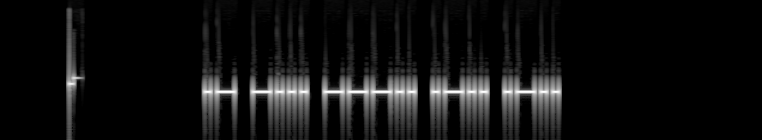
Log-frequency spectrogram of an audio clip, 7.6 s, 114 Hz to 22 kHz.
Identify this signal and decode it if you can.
Morse code, heard as a keyed tone, about 20 wpm, 700 Hz. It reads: AB8LL
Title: 2023 POTA Hunter Call Signs - 20wpm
